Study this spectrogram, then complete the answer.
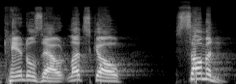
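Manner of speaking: rising mock ritual call; hammed-up summoning cry; playful summoning. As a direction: build up to a high, loud command.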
